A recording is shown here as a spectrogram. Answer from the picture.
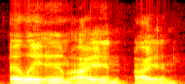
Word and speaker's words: laminin: do you know what latiman is lab Lab l-a-m-i-n-i-n spell it again laminin laminin I couldn't say it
